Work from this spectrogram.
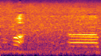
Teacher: Bunyi keluar dari bagian paling bawah tenggorokan. Ada gesekan udara, dia itu tidak bersuara dan tipis.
